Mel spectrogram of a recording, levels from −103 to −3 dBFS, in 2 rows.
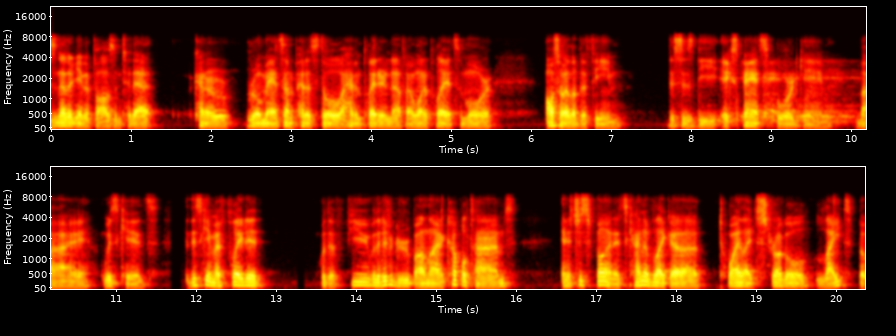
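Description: From 8.26 to 10.47 s a feedback echo between two devices: another device replays the sound, the first device's microphone catches it again, and each syllable returns about a fifth of a second later, about 14 dB down and ringing. Spectrograms show evenly spaced trailing copies.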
